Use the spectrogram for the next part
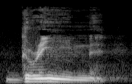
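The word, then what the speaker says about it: Gruene: There's a little winding Texas hill country highway that makes its way north toward Canyon Lake out of the historic town of Groon, pronounced Green in the Lone Star State.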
